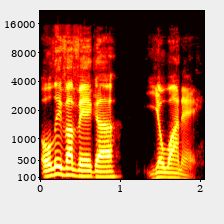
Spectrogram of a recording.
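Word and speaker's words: Olaivavega Ioane: But no, the pick that has to happen for the Chargers there, it's Olivavega Ioane is how you pronounce this man's name, and he is easily the best offensive guard in this draft.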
